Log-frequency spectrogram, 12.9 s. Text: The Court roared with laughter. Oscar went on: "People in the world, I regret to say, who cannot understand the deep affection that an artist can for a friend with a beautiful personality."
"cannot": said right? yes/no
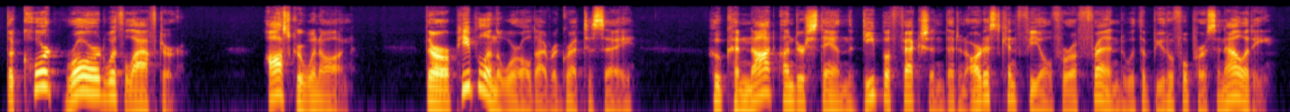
yes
